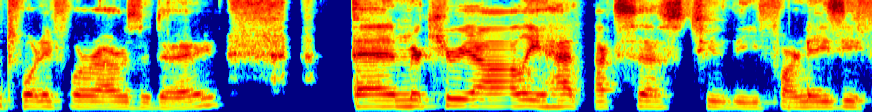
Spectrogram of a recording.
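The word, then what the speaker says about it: Mercuriale: Mercuriali. Excellent. I wrote it phonetically because I was like, no, I will never be able to say this.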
